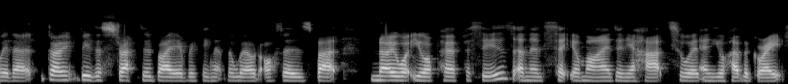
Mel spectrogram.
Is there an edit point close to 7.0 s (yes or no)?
yes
